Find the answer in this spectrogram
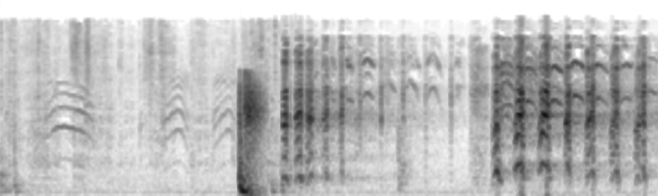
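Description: Kitten mewing: short, high, arching calls, a few faint ones at first, then a rapid, louder string of them through the second half. A short, loud, rough burst comes about a third of the way in.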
